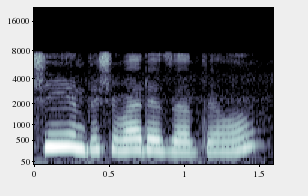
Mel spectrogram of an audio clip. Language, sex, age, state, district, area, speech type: Kashmiri, female, 45-60, Jammu and Kashmir, Ganderbal, rural, spontaneous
